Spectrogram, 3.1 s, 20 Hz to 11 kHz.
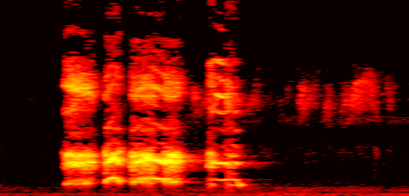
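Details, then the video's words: Crowing of a young red junglefowl cockerel used as a decoy bird, recorded in 2019: a broken, hoarse crow of several choppy syllables with a short final note, faint high insect chirping afterwards. "Gà tơ siêng gáy, gà rừng mồi 2019"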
